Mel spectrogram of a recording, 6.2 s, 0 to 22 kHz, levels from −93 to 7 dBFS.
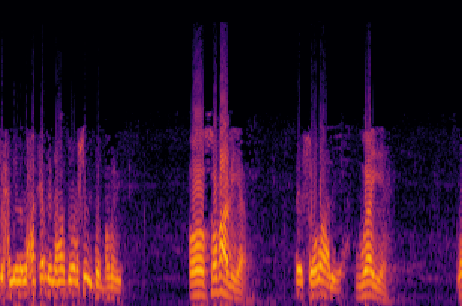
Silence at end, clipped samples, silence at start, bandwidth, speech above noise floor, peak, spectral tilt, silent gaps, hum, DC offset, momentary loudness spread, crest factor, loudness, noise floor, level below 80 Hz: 0 s; under 0.1%; 0 s; 8 kHz; 48 dB; -6 dBFS; -7.5 dB/octave; none; none; under 0.1%; 11 LU; 12 dB; -17 LUFS; -64 dBFS; -56 dBFS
